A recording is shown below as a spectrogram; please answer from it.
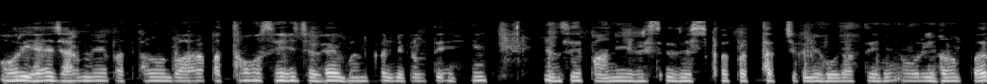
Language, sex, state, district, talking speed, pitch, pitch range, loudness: Hindi, male, Uttar Pradesh, Muzaffarnagar, 150 wpm, 165 Hz, 160-175 Hz, -18 LUFS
